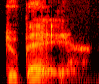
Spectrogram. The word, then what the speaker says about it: Dubai: I've actually learned that they pronounce it Dubai. Ooh, okay. Yeah, locally.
